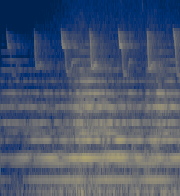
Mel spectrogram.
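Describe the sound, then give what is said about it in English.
A single church bell at a high Gothic church in Magdeburg, Germany, peals for evening prayers: a monotone ring with regular repeated strikes over a sustained humming resonance, steady and moderately loud. “Here in the eastern city of Magdeburg, the monotone peal of a single church bell calls a modest flock of parishioners to evening prayers”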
